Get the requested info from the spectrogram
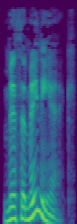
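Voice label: "mythomaniac", British English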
